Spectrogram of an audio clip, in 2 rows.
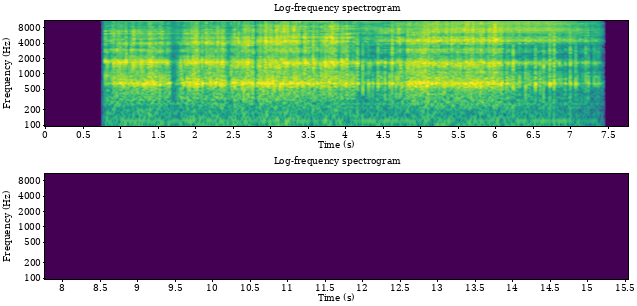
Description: دانلود صدای نوشیدن با نی 1 از ساعد نیوز با لینک مستقیم و کیفیت بالا
جلوه های صوتی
